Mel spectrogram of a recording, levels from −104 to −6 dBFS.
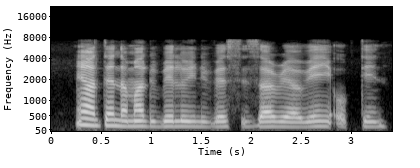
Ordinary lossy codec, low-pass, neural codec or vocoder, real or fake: none; 7.2 kHz; none; real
